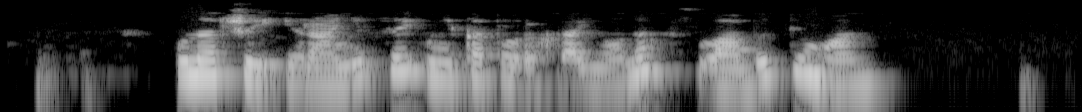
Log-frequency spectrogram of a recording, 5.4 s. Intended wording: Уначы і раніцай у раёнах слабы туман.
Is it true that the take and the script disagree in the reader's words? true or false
true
